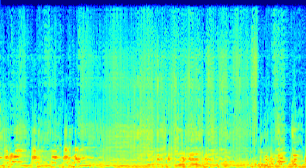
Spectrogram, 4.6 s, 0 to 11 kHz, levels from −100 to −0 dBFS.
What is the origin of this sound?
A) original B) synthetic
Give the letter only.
B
